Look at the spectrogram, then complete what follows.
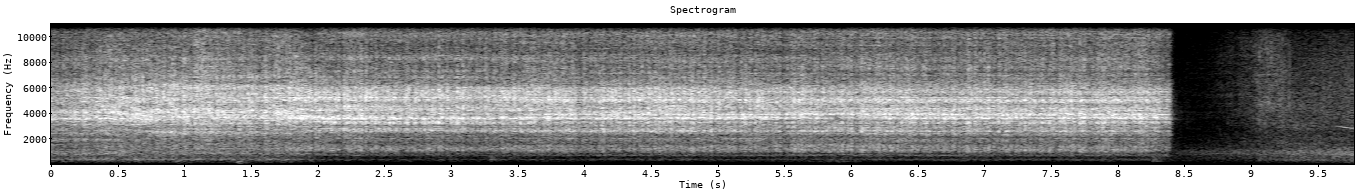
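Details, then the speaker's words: BMW 760Li (E65/E66) automatic boot lid, pump motor refitted, no fluid leak found: high steady electric whine for about eight seconds then cuts off, but lid does not rise; cause unknown. "As you can see, the motor is working, but it just doesn't give it that initial push, and it seems very, ve"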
